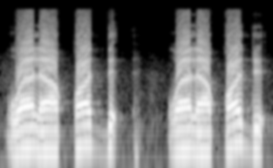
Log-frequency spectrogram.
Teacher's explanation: Nah, ini juga ya kurang tepat karena dia apa? Menambahkan hamzah pada huruf dalnya. Harusnya tidak boleh menambahkan huruf hamzah di dalam melafalkannya.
